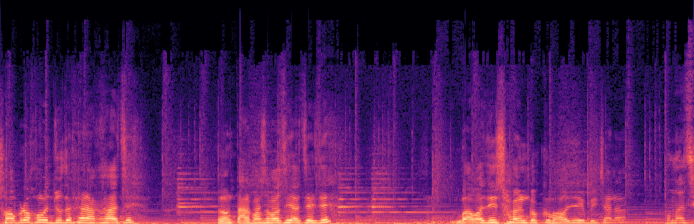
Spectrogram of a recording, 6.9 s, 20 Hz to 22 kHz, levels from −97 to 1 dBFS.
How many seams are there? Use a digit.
1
